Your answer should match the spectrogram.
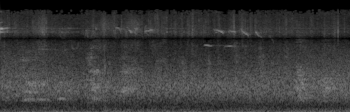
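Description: Low wind rumble on the microphone over the soft thudding of dogs' paws running on grass, with a few faint high swallow twitters about two and a half seconds in.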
